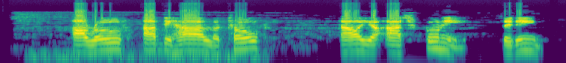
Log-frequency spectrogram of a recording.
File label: voice, hebrew language; Psalm 119:122; a'rov avdeha letov, al-ya'ashkunee zaydeem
